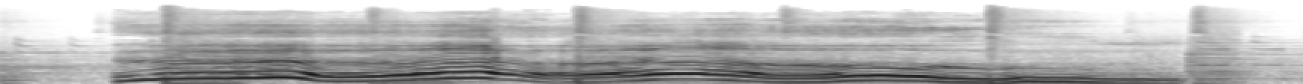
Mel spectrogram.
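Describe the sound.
A storyteller imitates a lion, full after eating and patting its fat belly, crying out with one long, loud, wavering wail that rises and falls in pitch for about three and a half seconds, strained and moaning, before breaking off.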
